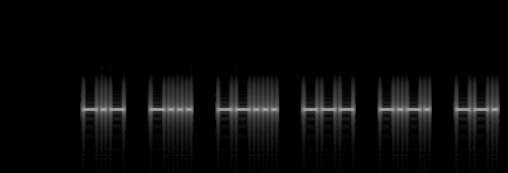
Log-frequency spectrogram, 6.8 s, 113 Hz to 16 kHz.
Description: Morse code, heard as a keyed tone, about 20 wpm, spaced as for 15 wpm, 700 Hz. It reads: KB7OCG
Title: 238 Lesson 38g - Letter q - Call Signs 20wpm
